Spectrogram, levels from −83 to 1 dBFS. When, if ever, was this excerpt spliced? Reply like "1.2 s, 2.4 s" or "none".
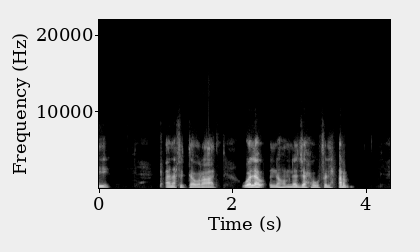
1.2 s, 1.9 s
